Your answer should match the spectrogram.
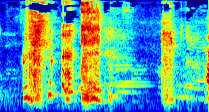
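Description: A person's voice making three quick, breathy, cough-like bursts in the first second, then one more short burst near the end.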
